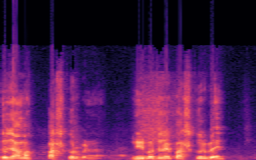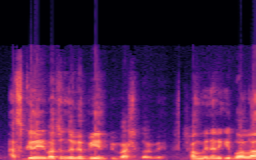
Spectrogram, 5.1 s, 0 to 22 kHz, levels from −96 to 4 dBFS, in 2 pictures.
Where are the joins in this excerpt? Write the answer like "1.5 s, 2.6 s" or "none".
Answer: 4.2 s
